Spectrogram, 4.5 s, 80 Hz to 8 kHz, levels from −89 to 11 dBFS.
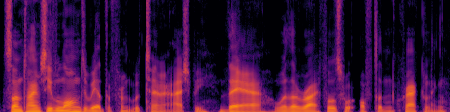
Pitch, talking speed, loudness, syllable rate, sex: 100 Hz, 240 wpm, -21 LUFS, 7.2 syllables/s, male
